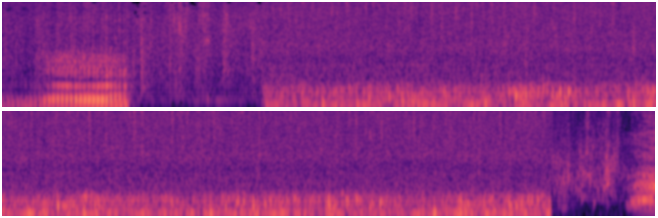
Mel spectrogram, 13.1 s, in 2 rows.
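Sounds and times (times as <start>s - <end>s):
muffled water churning and bubbling: 2.6s - 13.0s.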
